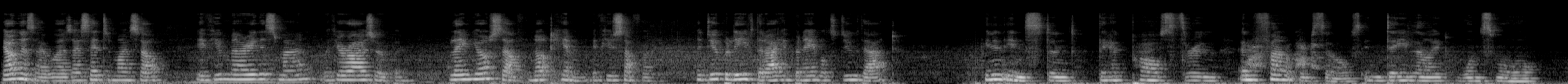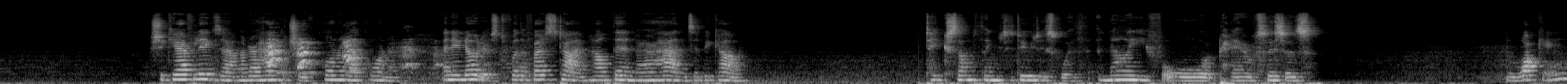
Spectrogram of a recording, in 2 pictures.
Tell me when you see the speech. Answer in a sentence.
You can hear the speech from 0.0 to 8.9 s, from 9.8 to 15.3 s, from 17.2 to 23.1 s, from 24.9 to 28.9 s and from 30.7 to 31.3 s.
